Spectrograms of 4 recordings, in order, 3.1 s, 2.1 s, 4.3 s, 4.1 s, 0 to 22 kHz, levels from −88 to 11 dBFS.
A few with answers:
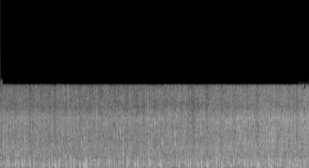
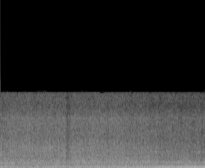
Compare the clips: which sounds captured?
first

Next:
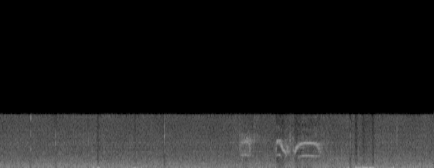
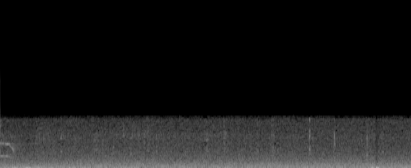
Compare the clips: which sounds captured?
second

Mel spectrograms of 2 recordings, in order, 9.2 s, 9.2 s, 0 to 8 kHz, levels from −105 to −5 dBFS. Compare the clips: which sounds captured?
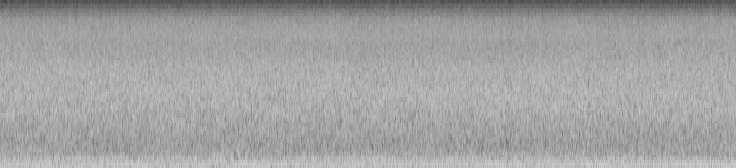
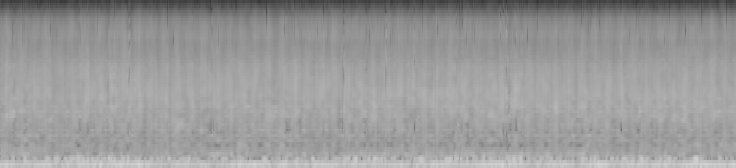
first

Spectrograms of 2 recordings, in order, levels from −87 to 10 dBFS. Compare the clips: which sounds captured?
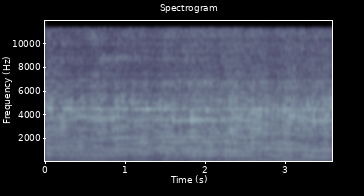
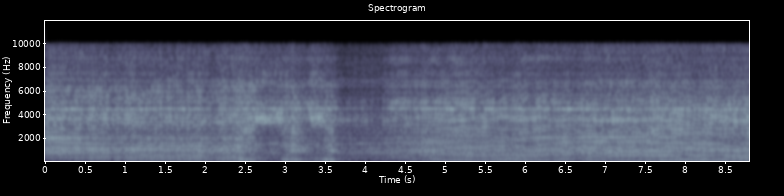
first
